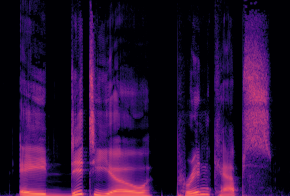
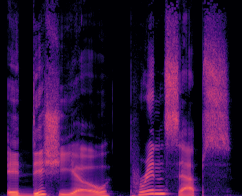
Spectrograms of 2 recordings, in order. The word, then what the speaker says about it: editio princeps: two words, you can pronounce it either editio princeps or editio princeps. Maybe you can combine them in different ways, but those are the two main ways. It is two words, like I said, editio or editio, E-D-I-T-I-O. Second word is P-R-I-N-C-E-P-S, princeps or princeps.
